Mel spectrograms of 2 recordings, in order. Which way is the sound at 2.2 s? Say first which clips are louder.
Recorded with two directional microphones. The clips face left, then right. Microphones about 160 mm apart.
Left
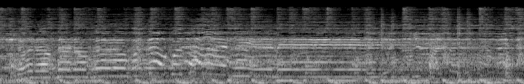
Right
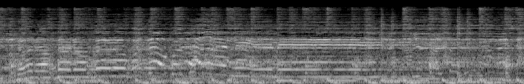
Right 1 dB; 15° right (ahead or behind).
